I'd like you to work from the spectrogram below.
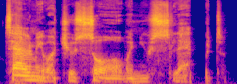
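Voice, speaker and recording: A man voicing a gleeful, sinister prison warden who whispers and mocks slowly. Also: low voice, expressive, vocal fry, a bit bright, husky, pitched below the performer's own voice, heavily acted. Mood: menacing. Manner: whispering, mocking, drawn-out.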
